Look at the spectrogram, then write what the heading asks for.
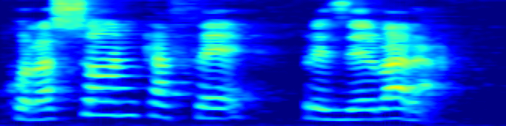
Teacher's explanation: Agudas, ou então oxítonas, palavras que tienen la última sílaba tónica, como corazón, café, preservará.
